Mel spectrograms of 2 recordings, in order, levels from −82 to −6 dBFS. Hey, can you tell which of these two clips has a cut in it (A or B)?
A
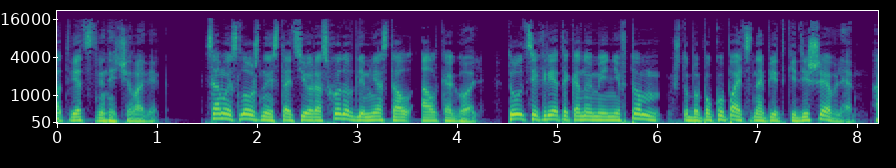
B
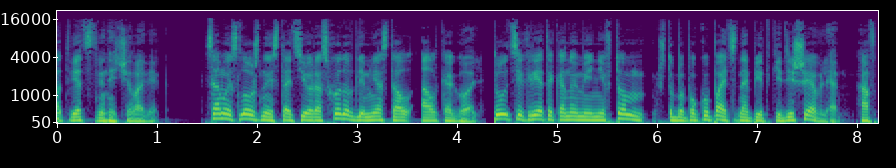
B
